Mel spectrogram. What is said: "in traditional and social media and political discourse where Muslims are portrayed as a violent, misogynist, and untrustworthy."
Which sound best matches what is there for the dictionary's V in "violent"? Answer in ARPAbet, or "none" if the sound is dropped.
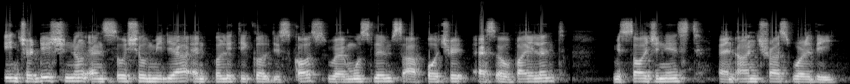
V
